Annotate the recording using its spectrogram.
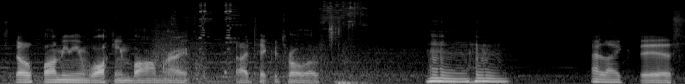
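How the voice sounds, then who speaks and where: Blunt, lowish-voiced male gamer. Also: slow pace, darkish tone. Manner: blunt, sweary, muttered asides. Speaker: gamer, video creator. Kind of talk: casual gameplay commentary. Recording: game music behind the voice.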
